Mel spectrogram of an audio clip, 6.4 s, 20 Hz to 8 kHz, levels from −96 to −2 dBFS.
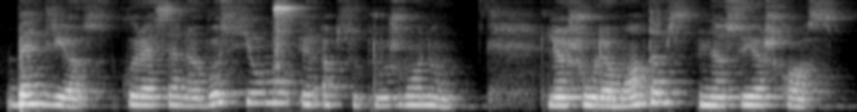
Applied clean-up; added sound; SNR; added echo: none; Tambourine; 9 dB; reverberation time 0.4 s.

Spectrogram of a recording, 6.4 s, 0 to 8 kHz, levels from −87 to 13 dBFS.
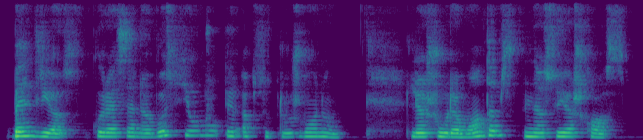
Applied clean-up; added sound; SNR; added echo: neural mask model DeepFilterNet 3.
